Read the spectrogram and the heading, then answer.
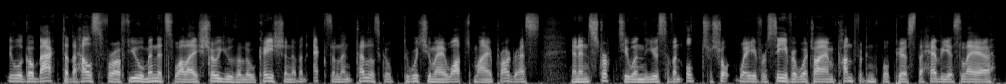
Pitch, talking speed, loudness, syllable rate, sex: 125 Hz, 290 wpm, -22 LUFS, 7.8 syllables/s, male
